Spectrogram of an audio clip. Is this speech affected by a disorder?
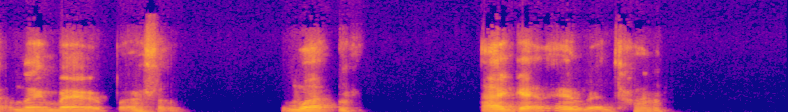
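Yes: ALS.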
